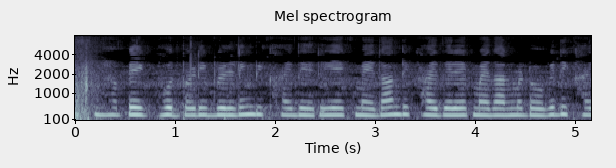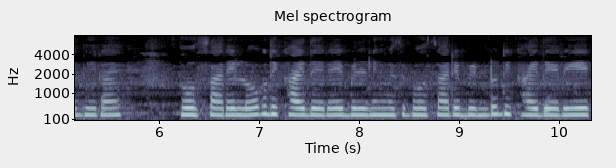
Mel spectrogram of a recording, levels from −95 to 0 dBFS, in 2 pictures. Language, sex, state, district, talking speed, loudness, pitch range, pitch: Hindi, female, Bihar, Kishanganj, 240 wpm, -28 LUFS, 235-245 Hz, 240 Hz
